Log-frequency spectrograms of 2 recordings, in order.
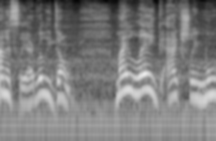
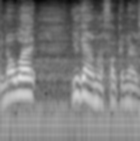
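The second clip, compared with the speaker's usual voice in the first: ordinary talk, nothing marked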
